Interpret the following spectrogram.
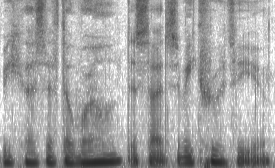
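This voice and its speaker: In a comfort audio roleplay, a man voices a gentle, ancient vampire guardian, speaking softly to soothe and protect with tender reassurance. His voice is low, dark, husky and very breathy, often sinking to a half-whisper, with a steady tone and moderate pace. The mood is soothing and devoted.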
